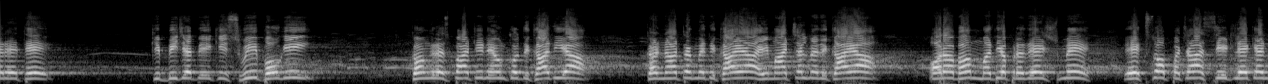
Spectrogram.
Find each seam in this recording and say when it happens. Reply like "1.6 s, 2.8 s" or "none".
none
